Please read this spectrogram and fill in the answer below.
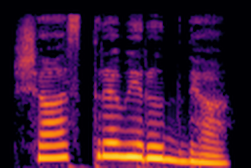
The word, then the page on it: ಶಾಸ್ತ್ರವಿರುದ್ಧ: śastra viruddha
